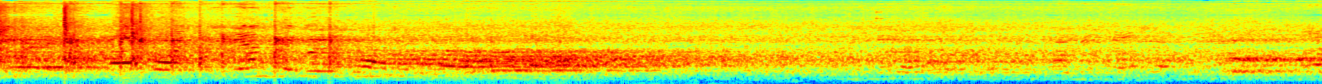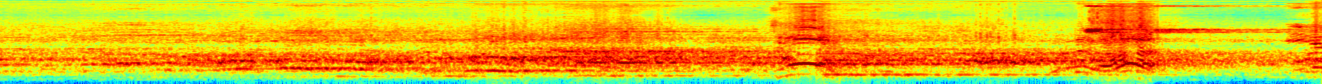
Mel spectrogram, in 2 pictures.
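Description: Water splashes and churns as swimmers thrash in an echoing indoor pool.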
